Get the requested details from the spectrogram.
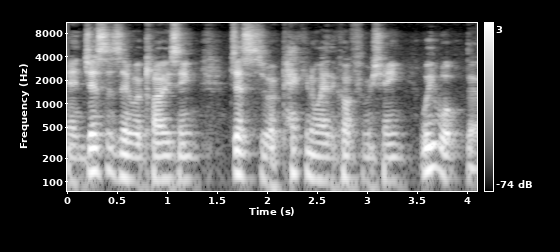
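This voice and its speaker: A man talks at a fairly low pitch with a New Zealand accent. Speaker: vlogger. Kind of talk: casual chat. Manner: halting.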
